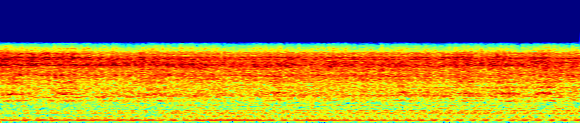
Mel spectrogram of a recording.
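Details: Raider idling: a steady low beat with a faint whine on top; the dealership blamed the starter clutch, but a burnt-out headlight left the circuit incomplete and upset the generator and charging system; a new headlight cured it, and LED lights may also cause it.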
